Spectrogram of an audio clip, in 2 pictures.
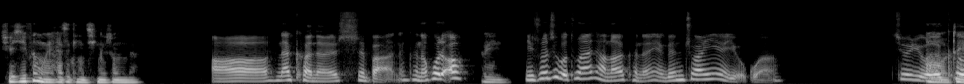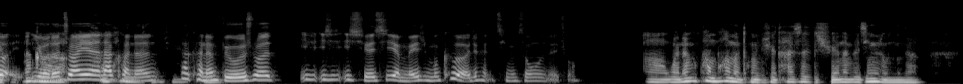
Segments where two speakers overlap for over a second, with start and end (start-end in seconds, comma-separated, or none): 9.2-11.8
